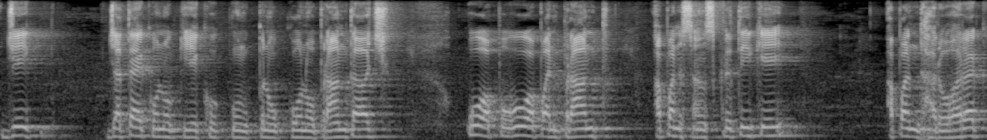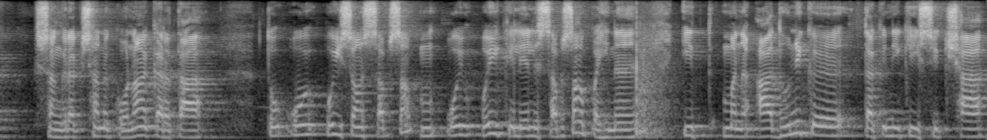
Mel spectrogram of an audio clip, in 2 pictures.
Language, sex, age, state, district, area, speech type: Maithili, male, 60+, Bihar, Saharsa, rural, spontaneous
